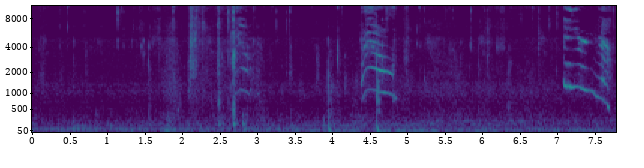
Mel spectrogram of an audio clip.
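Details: Rescued baby kitten drinking milk, giving three short, thin meows that slide down in pitch, spaced a couple of seconds apart over a steady low background hum.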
